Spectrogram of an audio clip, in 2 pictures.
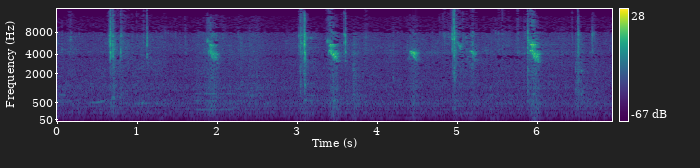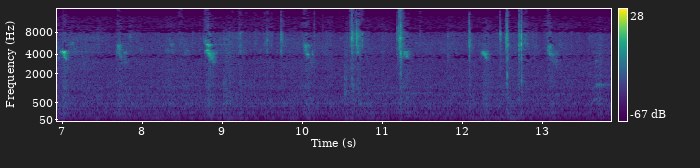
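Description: Paper rustling and crinkling in short, irregular crackles as fringed green paper is handled and wrapped around a white paper cone.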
